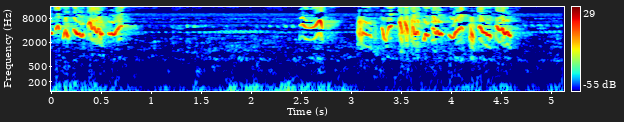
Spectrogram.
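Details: A common iora sings bright, high whistled phrases with quick slurred up-and-down notes, a burst, a pause, then a longer rapid twittering run. The owner says its song stimulates other birds to sing.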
